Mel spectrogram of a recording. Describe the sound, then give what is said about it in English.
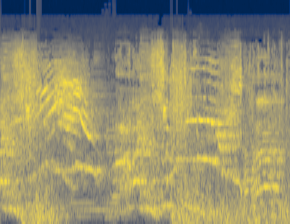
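A cat yowls loudly, a drawn-out wailing cry with sliding, wavering pitch that carries on for several seconds with only a brief dip partway through. “Do you have a cat?”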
